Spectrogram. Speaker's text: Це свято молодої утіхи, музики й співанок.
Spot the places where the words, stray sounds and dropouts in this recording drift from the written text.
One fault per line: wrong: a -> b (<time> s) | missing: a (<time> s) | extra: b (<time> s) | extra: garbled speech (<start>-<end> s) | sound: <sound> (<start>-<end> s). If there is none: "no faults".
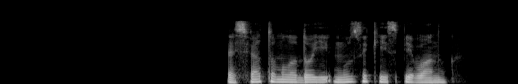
missing: утіхи (3.3 s)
